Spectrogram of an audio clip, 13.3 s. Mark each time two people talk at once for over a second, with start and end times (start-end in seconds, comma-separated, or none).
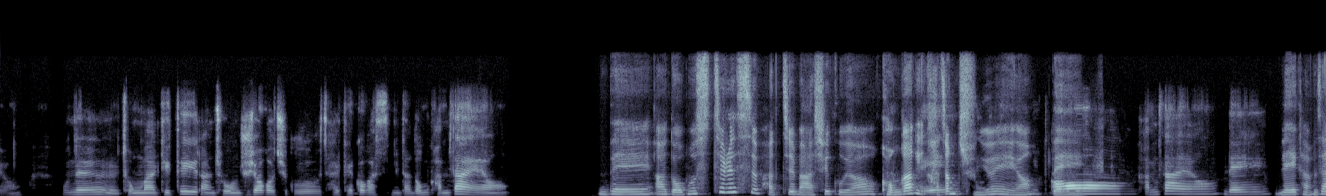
9.1-10.9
